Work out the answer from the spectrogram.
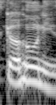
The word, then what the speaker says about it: cojones: you have big balls is it cojones or is it kahunes no it's it's it's kahunes that's how i that's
